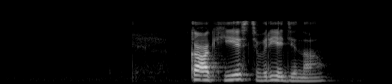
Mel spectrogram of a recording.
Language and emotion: Russian, neutral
